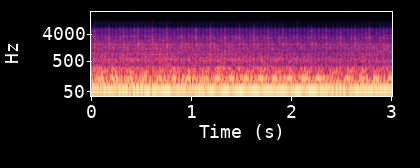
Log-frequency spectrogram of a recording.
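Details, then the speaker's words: 1952 McCormick Super WD-6 tractor, warmed up on gasoline and about to be switched over to diesel; deep, steady low thump at even idle with no knocks or misses, a normal warm idle. "that Idol seems like it's about ready to I mean I guess it wouldn't hurt it to keep running it on gas but but it seems like it's about ready"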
